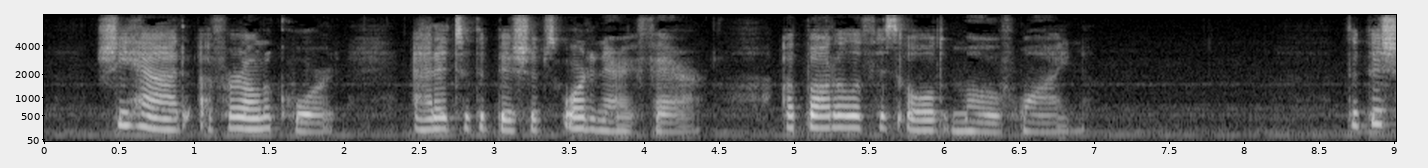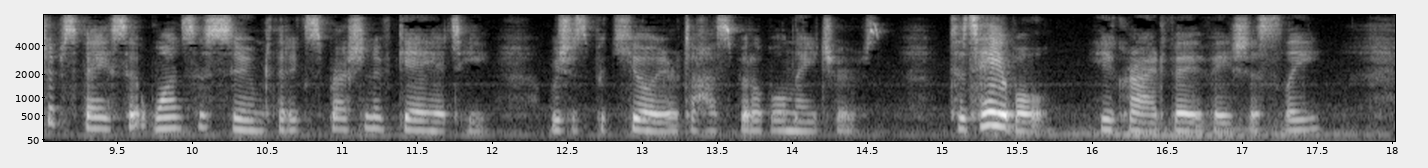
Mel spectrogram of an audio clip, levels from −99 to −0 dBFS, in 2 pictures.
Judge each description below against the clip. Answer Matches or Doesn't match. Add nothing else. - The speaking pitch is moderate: Doesn't match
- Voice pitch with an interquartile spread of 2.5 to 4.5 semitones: Doesn't match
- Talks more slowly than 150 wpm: Matches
